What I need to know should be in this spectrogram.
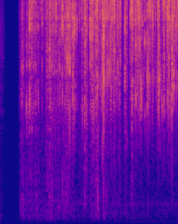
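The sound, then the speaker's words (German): Crinkling of protective plastic foil being peeled off a new door-handle ashtray in a Bentley car, a dense, continuous crackle of many small crisp rustles that starts abruptly after a brief silence. “Oh, warte, jetzt. Mal die Folie.”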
